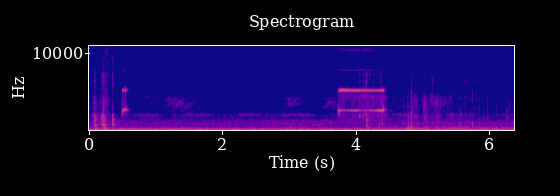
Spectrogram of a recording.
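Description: One steady high beep lasting under a second over a low background hum as the unit powers up; a normal startup.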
